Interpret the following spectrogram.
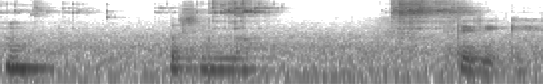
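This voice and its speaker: A young woman vlogging casually from her hot home kitchen, hoarse and unwell, chatting and complaining straight to her viewers. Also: mid-range voice, steady tone, extremely slow. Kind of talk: casual chat to camera. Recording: echoey room, faint noise.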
